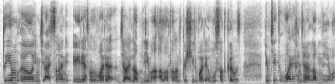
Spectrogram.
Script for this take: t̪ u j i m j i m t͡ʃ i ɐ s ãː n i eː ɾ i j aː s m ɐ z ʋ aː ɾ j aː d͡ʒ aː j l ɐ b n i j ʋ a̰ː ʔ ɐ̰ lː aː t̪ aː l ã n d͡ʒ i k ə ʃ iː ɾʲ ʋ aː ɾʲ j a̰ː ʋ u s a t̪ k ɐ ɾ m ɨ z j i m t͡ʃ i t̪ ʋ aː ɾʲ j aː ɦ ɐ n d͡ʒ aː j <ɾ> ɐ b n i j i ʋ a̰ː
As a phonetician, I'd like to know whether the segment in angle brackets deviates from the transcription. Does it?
yes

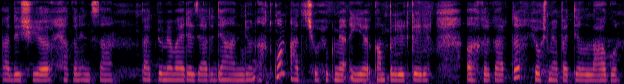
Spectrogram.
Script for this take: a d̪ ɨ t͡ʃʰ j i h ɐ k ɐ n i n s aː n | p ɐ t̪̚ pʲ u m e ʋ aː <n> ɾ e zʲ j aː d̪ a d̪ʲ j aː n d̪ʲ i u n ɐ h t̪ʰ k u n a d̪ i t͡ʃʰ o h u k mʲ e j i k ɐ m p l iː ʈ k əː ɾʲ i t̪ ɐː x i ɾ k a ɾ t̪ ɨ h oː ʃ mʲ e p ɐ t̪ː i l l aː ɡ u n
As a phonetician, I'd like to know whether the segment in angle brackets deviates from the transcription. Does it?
yes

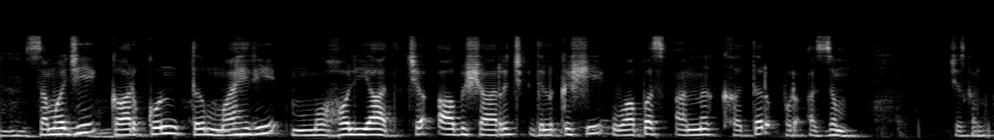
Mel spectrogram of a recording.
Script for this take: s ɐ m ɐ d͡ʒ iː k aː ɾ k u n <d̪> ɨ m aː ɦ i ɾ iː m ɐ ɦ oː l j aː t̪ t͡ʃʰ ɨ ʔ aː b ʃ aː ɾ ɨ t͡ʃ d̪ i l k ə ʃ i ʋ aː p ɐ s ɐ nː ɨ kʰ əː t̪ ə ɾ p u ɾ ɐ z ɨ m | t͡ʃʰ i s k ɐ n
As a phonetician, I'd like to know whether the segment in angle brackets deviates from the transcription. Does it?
yes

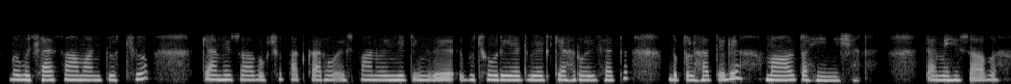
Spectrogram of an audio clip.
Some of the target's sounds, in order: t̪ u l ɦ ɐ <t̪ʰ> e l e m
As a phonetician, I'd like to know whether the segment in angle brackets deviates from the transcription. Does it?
yes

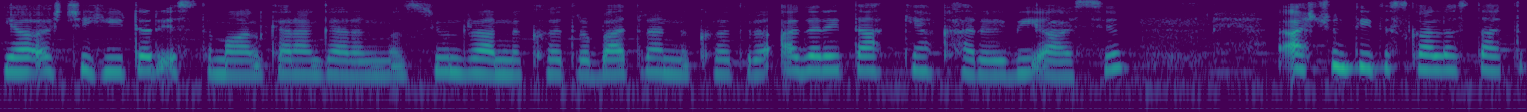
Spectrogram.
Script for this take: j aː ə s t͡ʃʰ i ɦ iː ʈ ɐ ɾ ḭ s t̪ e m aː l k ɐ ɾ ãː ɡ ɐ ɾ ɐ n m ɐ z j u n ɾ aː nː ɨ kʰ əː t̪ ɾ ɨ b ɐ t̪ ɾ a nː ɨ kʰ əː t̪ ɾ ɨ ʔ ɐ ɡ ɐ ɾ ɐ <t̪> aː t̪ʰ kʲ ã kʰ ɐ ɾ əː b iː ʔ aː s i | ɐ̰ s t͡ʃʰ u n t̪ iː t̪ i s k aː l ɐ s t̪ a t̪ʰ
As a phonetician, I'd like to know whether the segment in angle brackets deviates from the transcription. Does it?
no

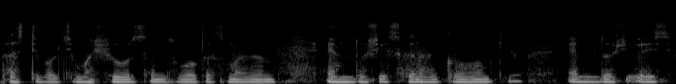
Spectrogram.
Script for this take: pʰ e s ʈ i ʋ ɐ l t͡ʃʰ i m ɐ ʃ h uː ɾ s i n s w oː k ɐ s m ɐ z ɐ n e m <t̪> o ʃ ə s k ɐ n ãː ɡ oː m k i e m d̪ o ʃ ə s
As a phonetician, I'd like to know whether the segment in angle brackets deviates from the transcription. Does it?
yes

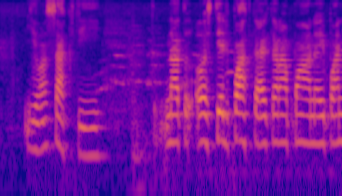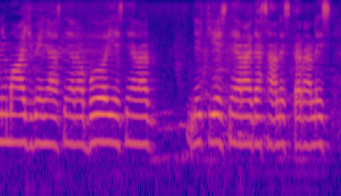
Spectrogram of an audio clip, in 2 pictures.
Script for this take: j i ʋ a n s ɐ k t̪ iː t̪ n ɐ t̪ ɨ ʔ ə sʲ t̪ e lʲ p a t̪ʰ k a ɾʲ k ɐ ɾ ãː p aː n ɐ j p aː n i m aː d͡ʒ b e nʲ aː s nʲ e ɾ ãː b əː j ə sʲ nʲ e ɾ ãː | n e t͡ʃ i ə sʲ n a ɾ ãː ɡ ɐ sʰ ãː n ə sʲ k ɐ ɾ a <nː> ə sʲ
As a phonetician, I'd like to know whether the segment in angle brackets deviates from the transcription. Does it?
yes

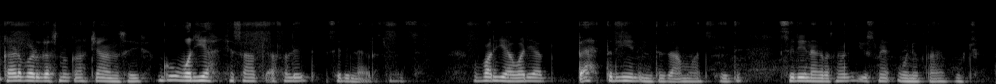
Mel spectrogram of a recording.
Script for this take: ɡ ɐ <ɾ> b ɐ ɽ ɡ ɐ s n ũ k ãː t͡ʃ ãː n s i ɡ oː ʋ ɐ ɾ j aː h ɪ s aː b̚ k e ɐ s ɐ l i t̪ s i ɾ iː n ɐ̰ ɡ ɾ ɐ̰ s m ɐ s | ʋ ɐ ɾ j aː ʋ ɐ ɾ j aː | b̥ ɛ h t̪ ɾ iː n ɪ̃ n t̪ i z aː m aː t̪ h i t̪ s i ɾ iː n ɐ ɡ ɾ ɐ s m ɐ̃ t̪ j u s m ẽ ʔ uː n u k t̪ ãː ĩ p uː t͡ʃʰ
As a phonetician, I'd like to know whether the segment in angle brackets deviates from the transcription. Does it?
yes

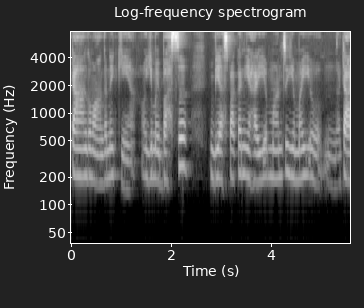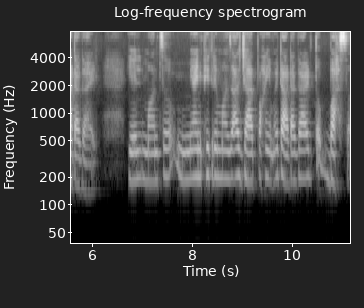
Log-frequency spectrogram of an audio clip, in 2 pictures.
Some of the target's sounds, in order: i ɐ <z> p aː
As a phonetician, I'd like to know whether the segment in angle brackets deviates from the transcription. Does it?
yes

